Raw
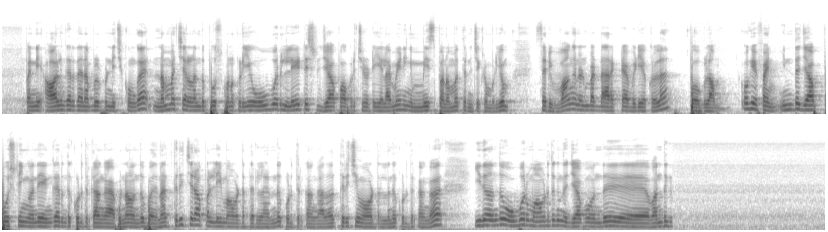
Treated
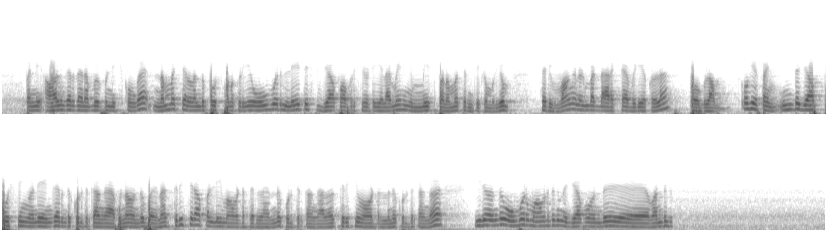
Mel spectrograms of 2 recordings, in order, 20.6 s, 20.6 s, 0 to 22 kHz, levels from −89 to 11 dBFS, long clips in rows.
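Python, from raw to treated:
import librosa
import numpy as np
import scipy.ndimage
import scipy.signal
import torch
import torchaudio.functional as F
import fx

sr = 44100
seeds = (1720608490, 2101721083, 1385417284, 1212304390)

y = (np.mod(10.0 ** (14.5 / 20.0) * x + 1.0, 2.0) - 1.0) / 10.0 ** (14.5 / 20.0)
y = scipy.ndimage.gaussian_filter1d(y, 8.9, mode='constant')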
